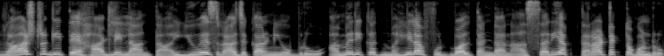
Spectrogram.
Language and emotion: Kannada, angry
